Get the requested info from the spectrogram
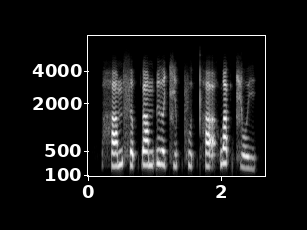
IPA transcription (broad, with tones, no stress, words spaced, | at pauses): ha˨˦msə˨˩p̚ ɗa˧mɗɨ˧ə̯t͡ɕɨ˨˩p̚ fu˨˩t̚t̪ʰa̰ː˧˨hwa˦˥k̚ t͡ɕo̤˨˩j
